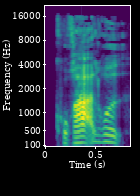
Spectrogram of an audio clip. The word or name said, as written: koralrød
